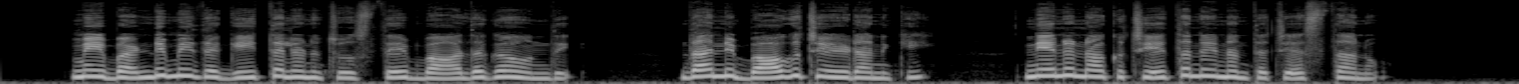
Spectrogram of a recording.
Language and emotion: Telugu, sad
